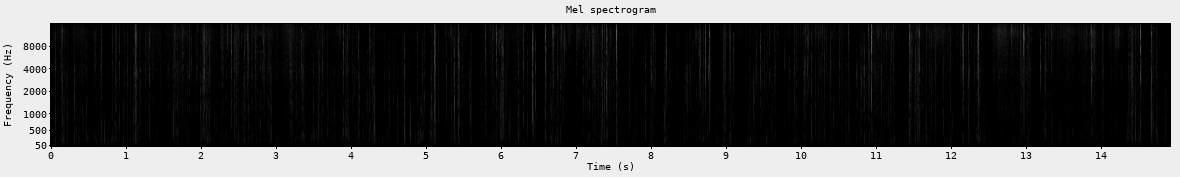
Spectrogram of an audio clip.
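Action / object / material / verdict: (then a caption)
scrape / thin paper sheet / paper / none. Long-nailed fingers scratch and rub a flat, thin white paper sheet lying on a table, slightly crinkling it. A quiet, dense run of bright, dry scratching and crackling with almost no low end continues steadily throughout.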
